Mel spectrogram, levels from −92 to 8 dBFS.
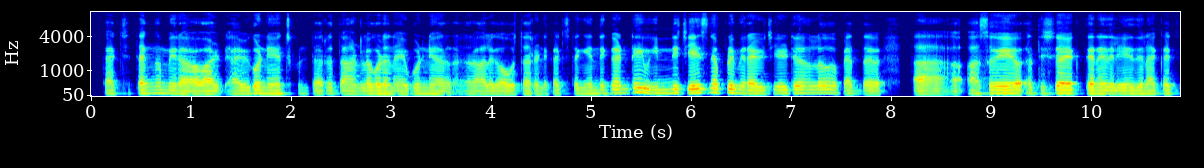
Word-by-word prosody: ఖచ్చితంగా 120 +3 -3
మీరు 120 -2 0
అవ్ 110 0 +3
అవ్ 110 - 0 0.2
అవి 115 +1 -1
కూడా 130 -1 +3
నేర్చుకుంటారు. 115 -1 -4
దాంట్లో 115 +1 -2
కూడా 120 -1 +4
నైపుణ్యరాలుగా 110 -1 -4
అవుతారండి 110 0 -4
ఖచ్చితంగా. 110 +2 -7
ఎందుకంటే 140 +5 -2 0.2
ఇన్ని 135 +2 -1
చేసినప్పుడు, 150 +1 +5
మీరు 130 -1 +3
అవి 125 0 -1
చేయడంలో 135 +2 0 0.2
పెద్ద 115 -1 -6 0.6
ఆహ్, 105 -1 -3 0.2
అసోయ 130 +3 +3 0.3
అతిశయోక్తి 125 +1 +4
అనేది 125 -1 +1
లేదు 120 +1 +1
నాకు. 115 0 -5
120 Hz, 140 wpm, -29 LUFS, 115-130 Hz, 0.6 s, చేసినప్పుడు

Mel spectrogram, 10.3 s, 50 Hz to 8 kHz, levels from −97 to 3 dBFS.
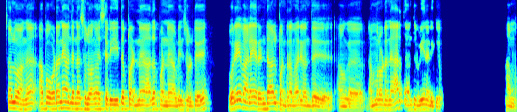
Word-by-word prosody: சொல்லுவாங்க, 145 -5 +2 0.3
அப்போ 150 +1 +1
உடனே 155 +3 +2
வந்து 150 -2 +2
என்ன 145 0 +2
சொல்லுவாங்க, 135 0 +2
சரி 130 -3 +3
இத 145 - +2
பண்ணு. 120 -2 +1
அத 140 - +2
பண்ணு 115 -1 +1
அப்பபிடின்னு 115 +2 -1
சொல்லிட்டு, 115 +1 +1 0.6
ஒரே 175 +6 +3
வேலைய 155 -1 +2
2 140 +2 +2
ஆள் 150 -1 0
பண்றமாரி 115 0 -1
வந்து, 115 0 +1 0.5
அவுங்க 105 -2 -1 0.4
நம்மளோட 125 +3 0
நேரத்த 170 +6 -2
வந்து 125 +1 -3
வீணடிக்கும். 125 -4 0 1.3
ஆமா. - - -3
130 Hz, 145 wpm, -23 LUFS, 120-145 Hz, 1.3 s, சரி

